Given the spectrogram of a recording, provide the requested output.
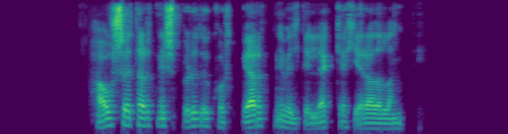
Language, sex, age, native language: Icelandic, male, 30-39, Icelandic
